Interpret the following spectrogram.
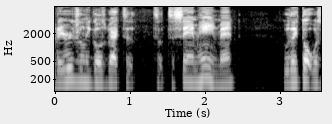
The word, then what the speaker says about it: Samhain: um yeah eso get mad actually actually it's pronounced samhain you know all right my fault calm down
